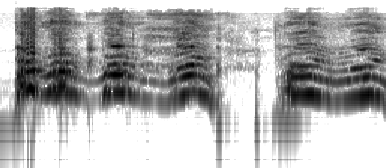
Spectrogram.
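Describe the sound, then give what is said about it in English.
A dog lets out a string of drawn-out, yowling barks, loud and pitch-bending, in about three bursts with a short gap before the last one. “And his barking right now is exactly like the dog sounded when I went to the front door.”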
